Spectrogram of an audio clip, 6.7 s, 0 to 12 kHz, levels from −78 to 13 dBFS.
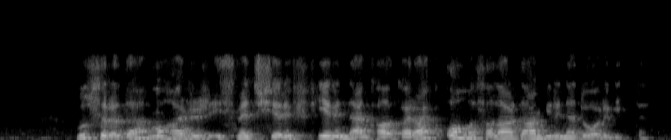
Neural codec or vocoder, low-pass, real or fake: codec, 16 kHz, 8 kbps, FunCodec, trained on Chinese and English, 25 frames a second; 7.2 kHz; fake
